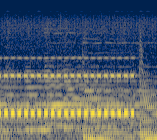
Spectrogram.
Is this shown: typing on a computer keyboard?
no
